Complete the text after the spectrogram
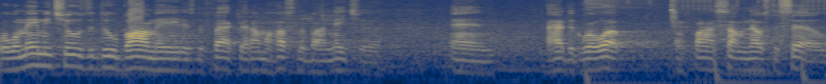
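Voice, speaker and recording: A man of medium pitch with fairly even intonation, amid audible room echo and noticeable background noise. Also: moderate pace. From New York City (Harlem). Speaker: vodka brand founder. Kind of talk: interview. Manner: casual, conversational.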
